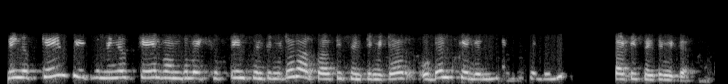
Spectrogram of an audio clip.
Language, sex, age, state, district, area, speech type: Tamil, female, 45-60, Tamil Nadu, Pudukkottai, rural, conversation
